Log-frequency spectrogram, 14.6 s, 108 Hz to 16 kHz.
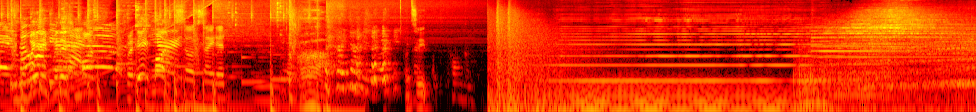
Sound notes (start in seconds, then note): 4.3 sighs; 7.3 dramatic sound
